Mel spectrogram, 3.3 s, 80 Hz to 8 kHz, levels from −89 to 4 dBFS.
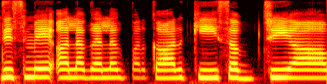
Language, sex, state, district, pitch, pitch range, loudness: Hindi, female, Bihar, Vaishali, 245 Hz, 240-245 Hz, -13 LUFS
